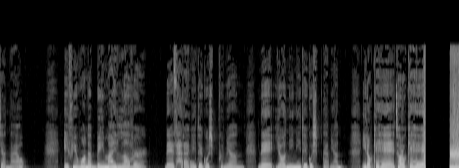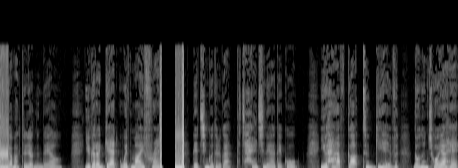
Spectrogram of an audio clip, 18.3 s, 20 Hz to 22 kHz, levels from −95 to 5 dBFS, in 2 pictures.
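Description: A cable pulled and plugged in breaks this speech clip twice, at 8.48 to 9.37 s, right after "싶다면 이렇게 해 저렇게" and before "막 들렸는데요", and at 12.38 to 12.86 s, between "gotta get with my" and "내 친구들과 잘 지내야". Each time a pop opens a near-silent gap, 0.84 s and then 0.43 s long, as the live connection breaks. While only the plug tip touches, a 50 Hz mains buzz lasts 0.34 s and then 0.14 s, and a second pop marks the signal returning.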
